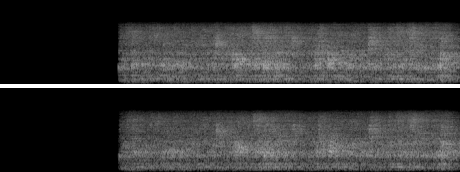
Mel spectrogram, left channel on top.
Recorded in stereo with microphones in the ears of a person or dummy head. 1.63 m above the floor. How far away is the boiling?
About 1.0 m.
